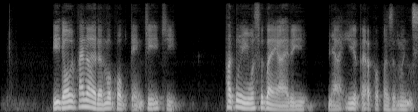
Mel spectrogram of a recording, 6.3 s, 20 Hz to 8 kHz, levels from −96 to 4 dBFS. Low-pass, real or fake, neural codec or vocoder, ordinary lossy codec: 7.2 kHz; fake; codec, 16 kHz, 0.5 kbps, FreqCodec, larger model; none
